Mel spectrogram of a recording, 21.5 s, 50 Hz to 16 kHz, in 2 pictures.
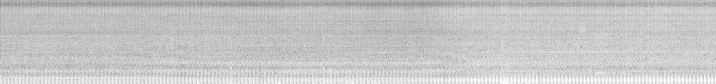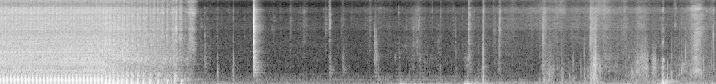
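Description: A Husqvarna ST 124 engine runs after a cold start with a freshly cleaned governor and pilot jet. It drones steadily, rises in speed partway through, then shuts off, leaving quiet clicks and shuffling footsteps.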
